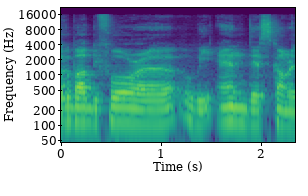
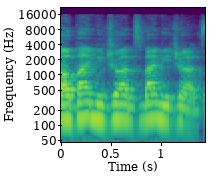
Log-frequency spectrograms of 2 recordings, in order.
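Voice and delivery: ordinary talk

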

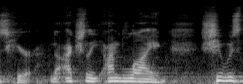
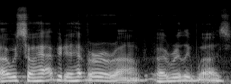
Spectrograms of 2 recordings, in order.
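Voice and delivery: tearful, crying while talking, higher pitch; 5 semitones higher than usual. Talking to the fellas about making her a grave: crying while talking. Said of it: "I'm actually fucking crying".

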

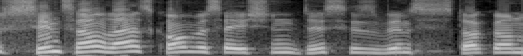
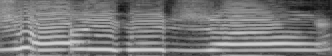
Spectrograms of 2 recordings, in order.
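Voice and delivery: put-on cartoon character voice, pitched higher; 8 semitones higher than usual. Quoting a cartoon scene in Pops voice. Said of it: "how would you rate my Pops voice?".

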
